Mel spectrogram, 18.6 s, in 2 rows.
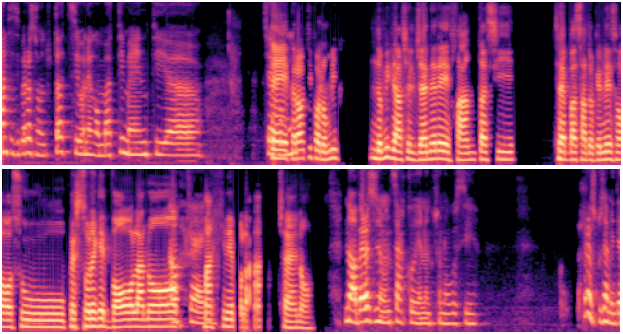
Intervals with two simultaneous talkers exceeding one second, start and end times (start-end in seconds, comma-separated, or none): none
